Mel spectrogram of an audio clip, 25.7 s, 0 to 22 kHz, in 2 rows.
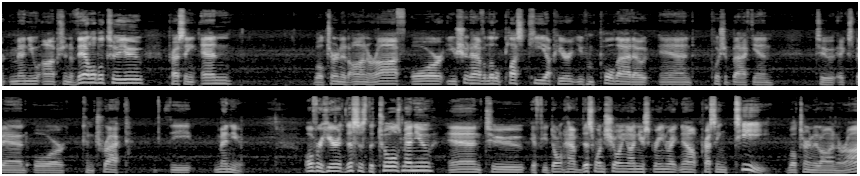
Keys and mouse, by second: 2.9-5.2 typing, 7.7-9.5 drag, 17.7-19.8 middle drag, 24.0-25.6 typing.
